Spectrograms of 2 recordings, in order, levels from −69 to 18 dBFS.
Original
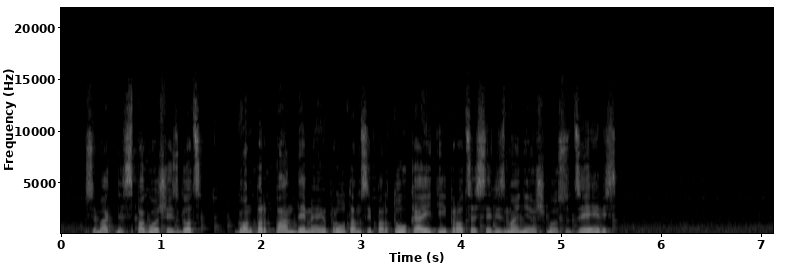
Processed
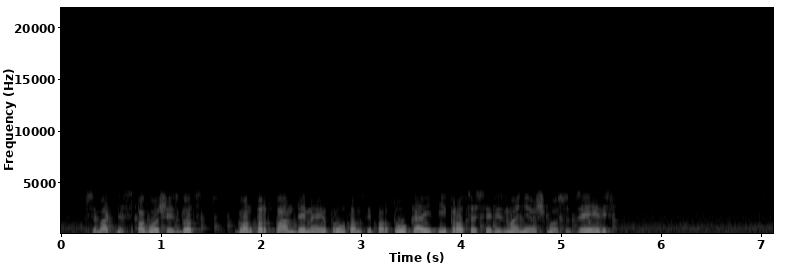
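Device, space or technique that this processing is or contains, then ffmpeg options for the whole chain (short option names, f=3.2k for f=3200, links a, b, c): telephone: -filter_complex "[0:a]asettb=1/sr,asplit=3[a][b][c];[a]atrim=end=2.694[d];[b]atrim=start=2.69:end=3.8,asetpts=PTS-STARTPTS,afade=t=in:d=0.004:c=qsin,afade=t=out:st=1.106:d=0.004:c=qsin,lowpass=f=1.2k:p=1[e];[c]atrim=start=3.796[f];[d][e]acrossfade=d=0.004:c1=hsin:c2=qsin[g];[g][f]acrossfade=d=0.004:c1=qsin:c2=hsin,highpass=250,lowpass=3.2k,asoftclip=type=tanh:threshold=-24dB,volume=1.5dB" -ar 8000 -c:a pcm_mulaw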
